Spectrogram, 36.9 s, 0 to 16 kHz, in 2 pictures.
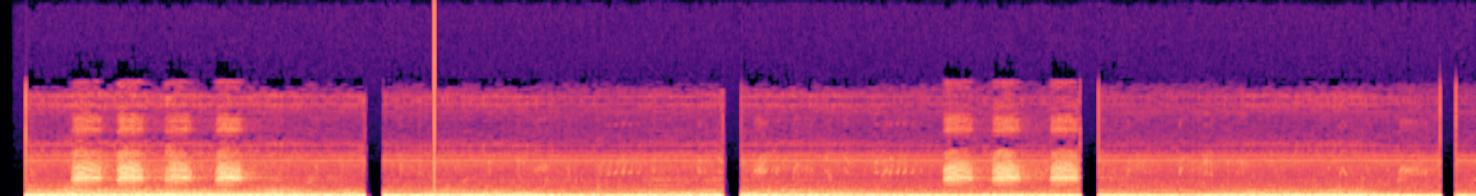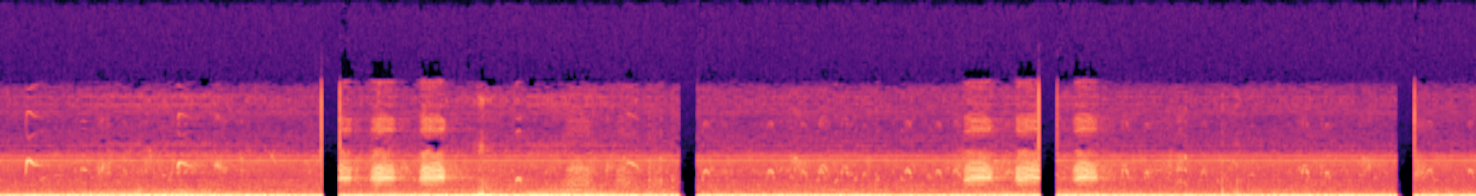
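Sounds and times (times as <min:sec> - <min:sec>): steady low rumble: 0:00.3 - 0:36.9
bird giving harsh calls: 0:00.9 - 0:03.2, 0:11.8 - 0:13.5, 0:22.7 - 0:26.6, 0:30.4 - 0:33.2.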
